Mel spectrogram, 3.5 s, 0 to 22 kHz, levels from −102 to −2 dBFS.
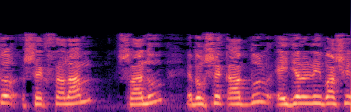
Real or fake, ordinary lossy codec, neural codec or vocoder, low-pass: real; Opus, 64 kbps; none; 7.2 kHz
